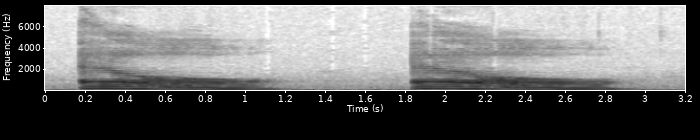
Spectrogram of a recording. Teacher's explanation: rolling into the dark L where the back of the tongue is coming back and down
